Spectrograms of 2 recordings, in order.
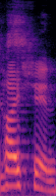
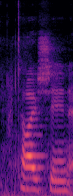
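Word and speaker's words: Caixin: is it the Caxin? Chinese? Taishin. It's a hard one to say, but yeah, after 8 years in Asia, I finally learned how to say it. Okay. Taishin, and their PMIs were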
